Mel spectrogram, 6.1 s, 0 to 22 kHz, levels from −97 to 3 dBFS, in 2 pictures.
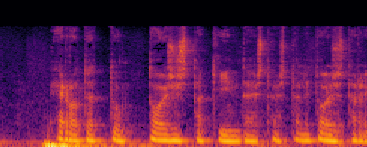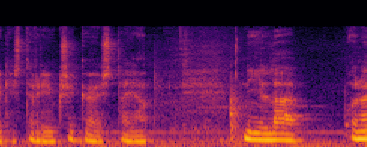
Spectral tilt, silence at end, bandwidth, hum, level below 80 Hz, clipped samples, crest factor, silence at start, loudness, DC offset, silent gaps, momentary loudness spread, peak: -6 dB/octave; 0 s; 11.5 kHz; none; -28 dBFS; under 0.1%; 18 dB; 0 s; -22 LUFS; under 0.1%; none; 15 LU; -2 dBFS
